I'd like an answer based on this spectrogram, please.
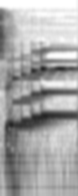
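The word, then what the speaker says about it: said: ডি এই শব্দটাকে আমরা সেইড বলি কিন্তু এই শব্দের উচ্চারণ হচ্ছে সেড ডব্লিউ ও এন এই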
